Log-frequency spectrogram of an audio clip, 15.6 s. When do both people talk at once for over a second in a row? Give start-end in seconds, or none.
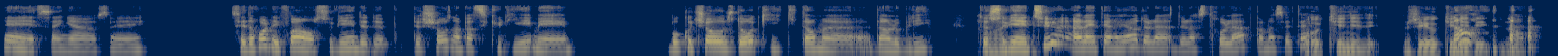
none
